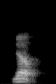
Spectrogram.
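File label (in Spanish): Voice Acting, Spanish, male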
